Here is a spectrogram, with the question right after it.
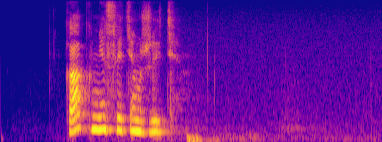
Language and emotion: Russian, sad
